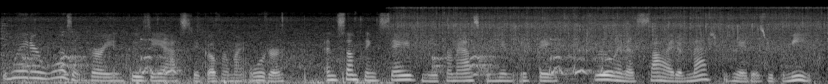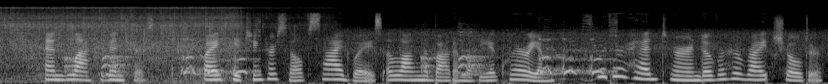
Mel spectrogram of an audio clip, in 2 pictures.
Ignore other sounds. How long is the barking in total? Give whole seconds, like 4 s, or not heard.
8 s.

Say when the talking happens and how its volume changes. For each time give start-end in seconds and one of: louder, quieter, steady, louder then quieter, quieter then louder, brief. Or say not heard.
0.0-16.5 steady.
